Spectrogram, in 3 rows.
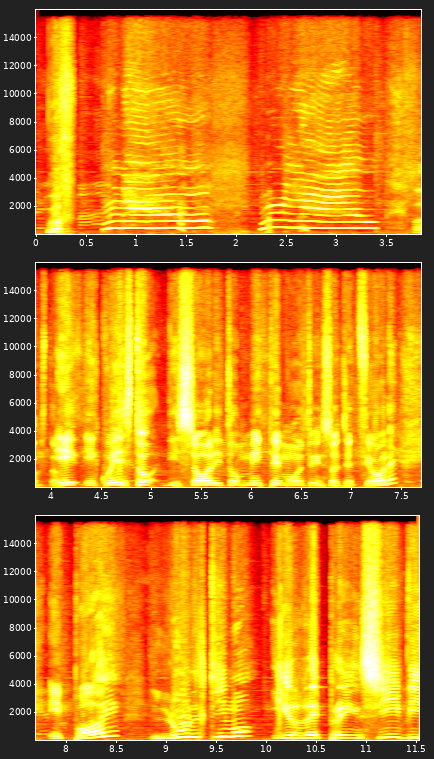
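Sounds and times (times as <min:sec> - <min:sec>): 
person imitating a dog barking and howling: 0:00.0 - 0:04.2
speech: 0:00.1 - 0:01.2, 0:03.8 - 0:11.5.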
